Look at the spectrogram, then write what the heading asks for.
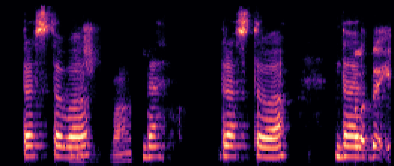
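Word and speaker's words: दृष्ट्वा: Atha vyavasthitan drastava Drishtva. drastava. So the A, if there's a dash over it, becomes A. Okay. Yeah. Atha vyavasthitan drishtva.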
